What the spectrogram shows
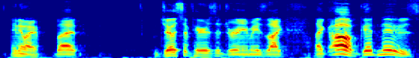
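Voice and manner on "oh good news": excited. Retold or imitated. Joseph cheerfully reads the dream.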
